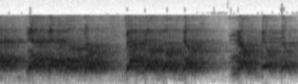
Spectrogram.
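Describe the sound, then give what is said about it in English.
Two dogs barking, the first in play and the second angrily at a stranger: loud, dense, fairly high barks in a few back-to-back bursts, with no voices. “the first dog, Kira, was playing while the second, Lassie, was angrily barking at a stranger”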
